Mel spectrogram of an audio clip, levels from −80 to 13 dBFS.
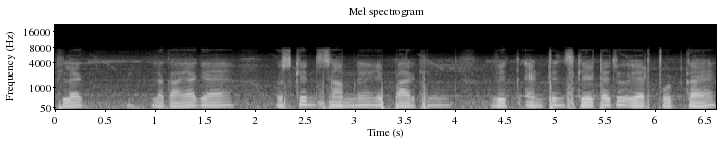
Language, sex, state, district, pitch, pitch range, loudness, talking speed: Hindi, male, Bihar, Darbhanga, 120 Hz, 115-130 Hz, -15 LUFS, 145 wpm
